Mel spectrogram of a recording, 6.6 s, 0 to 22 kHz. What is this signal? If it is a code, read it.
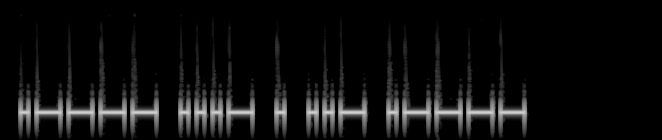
Morse code, heard as a keyed tone, about 15 wpm, 700 Hz. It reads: 1VEU1
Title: Five Challenging Letter-Number Combinations 15wpm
